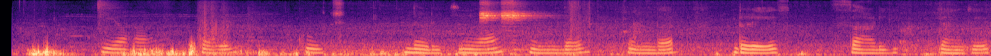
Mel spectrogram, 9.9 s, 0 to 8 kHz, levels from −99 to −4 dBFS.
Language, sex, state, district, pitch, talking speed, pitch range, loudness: Hindi, female, Madhya Pradesh, Dhar, 180 Hz, 50 wpm, 175-190 Hz, -23 LUFS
